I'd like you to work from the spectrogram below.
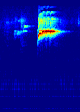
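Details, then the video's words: Female Belgian canary calling for a mate, a faint thin note followed by one strong upswept whistle held level for about half a second. "Canário Belga Fêmea Pedindo Gala"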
